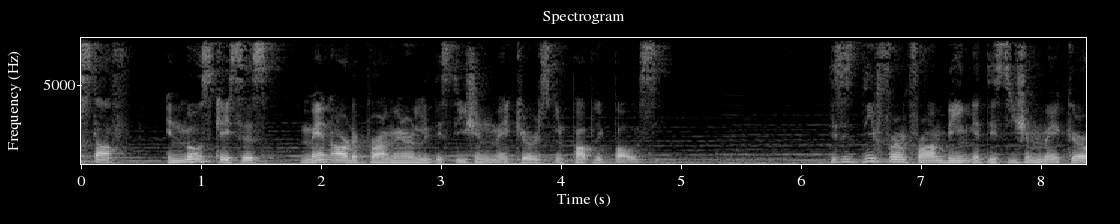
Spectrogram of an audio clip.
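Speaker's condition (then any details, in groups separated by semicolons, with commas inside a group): No condition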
